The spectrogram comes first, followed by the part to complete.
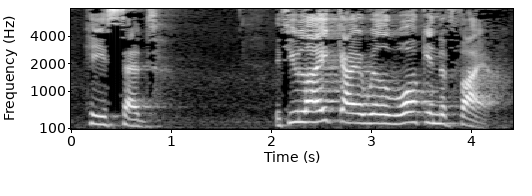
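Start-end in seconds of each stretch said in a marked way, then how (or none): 2.0-4.2 put-on Surinamese accent. Retelling a story, quoting what Andre said to the group, imitating Andre's Surinamese accent. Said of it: "I don't do a very good Suriname accent".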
